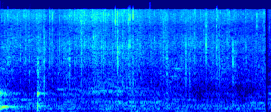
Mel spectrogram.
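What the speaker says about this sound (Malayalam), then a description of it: "ഞാൻ ലോ ഫ്ലെയിമിലിട്ടാണ് ഇങ്ങനെ വഴറ്റി വഴറ്റി എടുക്കുന്നത്" A soybean and potato stir-fry with curry leaves sautés over a low flame, giving a soft, steady sizzle and crackle with occasional faint scrapes of stirring. No one speaks.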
